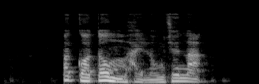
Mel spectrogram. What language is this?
Cantonese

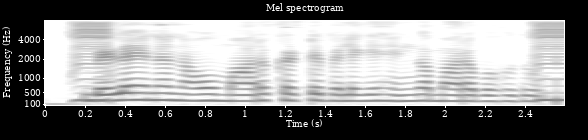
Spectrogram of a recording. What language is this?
Kannada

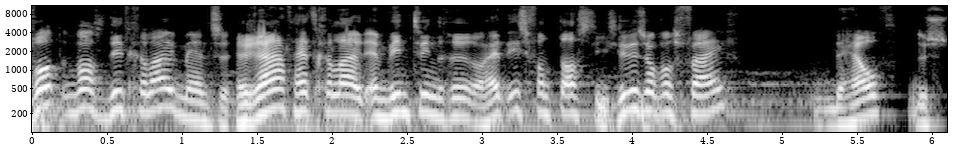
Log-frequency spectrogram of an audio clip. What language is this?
Dutch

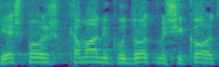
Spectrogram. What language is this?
Hebrew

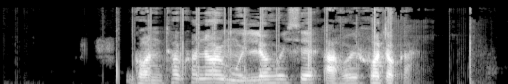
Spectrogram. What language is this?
Assamese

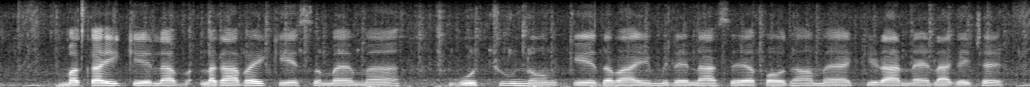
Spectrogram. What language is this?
Maithili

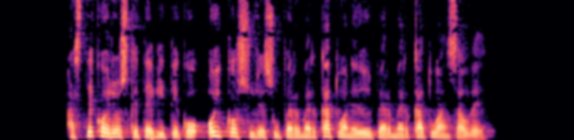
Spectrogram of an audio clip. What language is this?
Basque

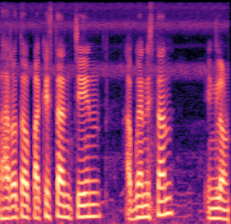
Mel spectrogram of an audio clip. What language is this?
Odia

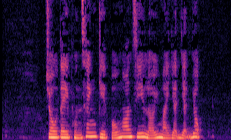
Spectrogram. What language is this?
Cantonese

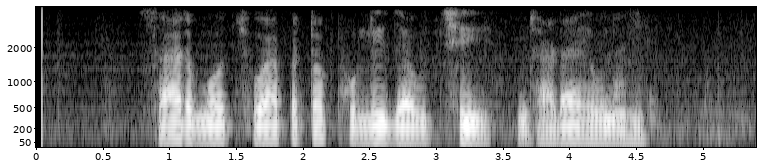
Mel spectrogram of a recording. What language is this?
Odia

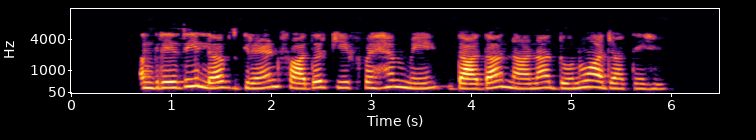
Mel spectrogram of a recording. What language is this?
Urdu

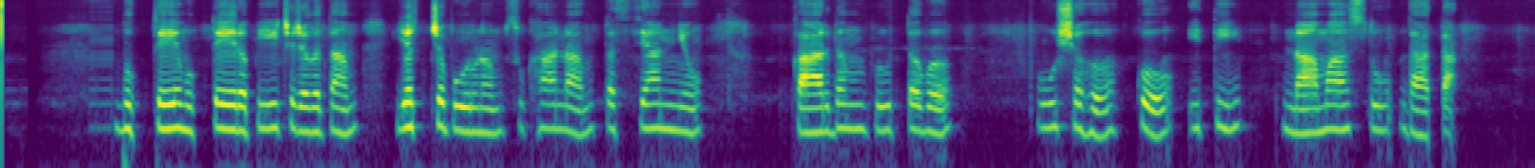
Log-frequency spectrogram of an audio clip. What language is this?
Sanskrit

